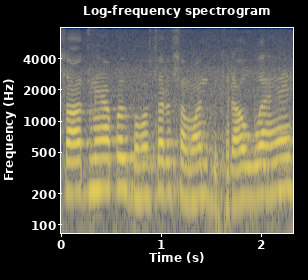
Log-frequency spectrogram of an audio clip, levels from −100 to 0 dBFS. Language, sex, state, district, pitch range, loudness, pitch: Hindi, male, Madhya Pradesh, Umaria, 185-210 Hz, -14 LUFS, 200 Hz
